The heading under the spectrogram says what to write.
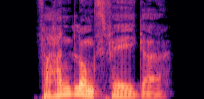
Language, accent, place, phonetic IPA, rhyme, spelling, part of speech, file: German, Germany, Berlin, [fɛɐ̯ˈhandlʊŋsˌfɛːɪɡɐ], -andlʊŋsfɛːɪɡɐ, verhandlungsfähiger, adjective, De-verhandlungsfähiger.ogg
- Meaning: 1. comparative degree of verhandlungsfähig 2. inflection of verhandlungsfähig: strong/mixed nominative masculine singular 3. inflection of verhandlungsfähig: strong genitive/dative feminine singular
